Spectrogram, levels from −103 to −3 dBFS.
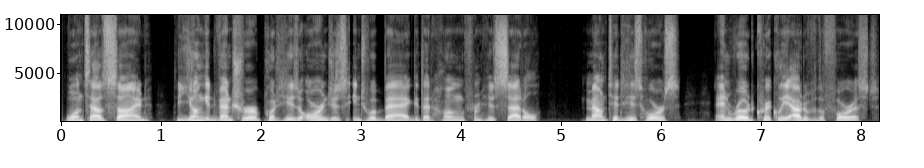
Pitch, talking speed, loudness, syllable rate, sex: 140 Hz, 190 wpm, -19 LUFS, 5.5 syllables/s, male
